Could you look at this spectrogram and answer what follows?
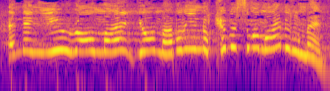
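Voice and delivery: a boy playing soldiers, delighting in it; childlike glee. Preacher playing out a toy soldier game, high and gleeful.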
